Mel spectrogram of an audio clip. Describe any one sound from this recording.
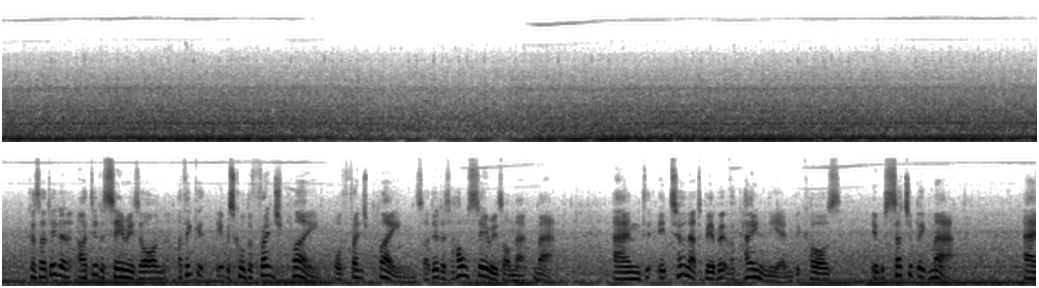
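A heavy machine's engine drones steadily.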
